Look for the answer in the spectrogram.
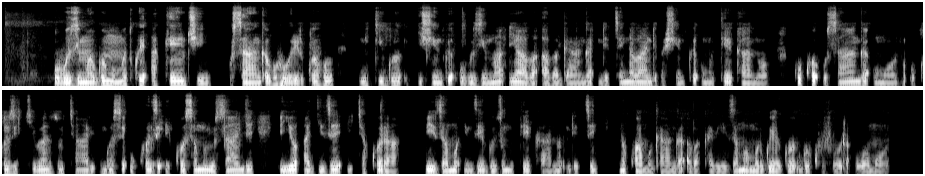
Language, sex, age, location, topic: Kinyarwanda, male, 18-24, Kigali, health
